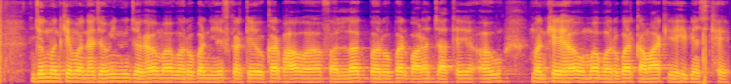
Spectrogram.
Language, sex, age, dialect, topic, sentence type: Chhattisgarhi, male, 18-24, Western/Budati/Khatahi, banking, statement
